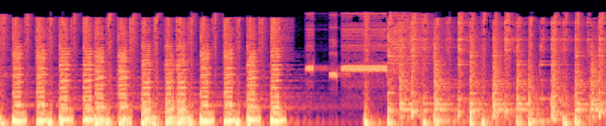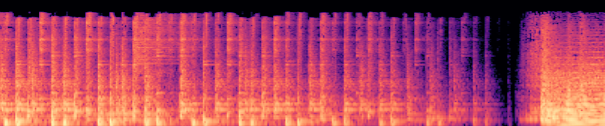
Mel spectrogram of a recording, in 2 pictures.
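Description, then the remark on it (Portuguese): Upbeat instrumental segment-transition music with a driving, punchy beat plays loudly on its own, briefly dropping out near the start and again near the end before surging back. “Aumenta a música aí, editor. Safado, troca o bloco logo.”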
